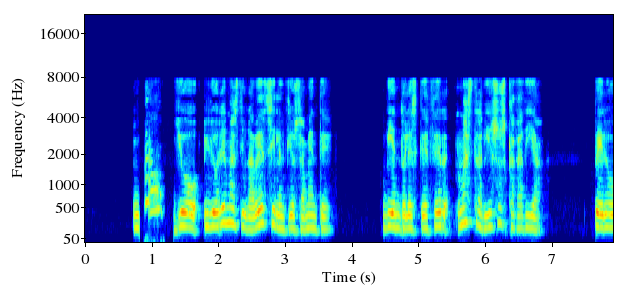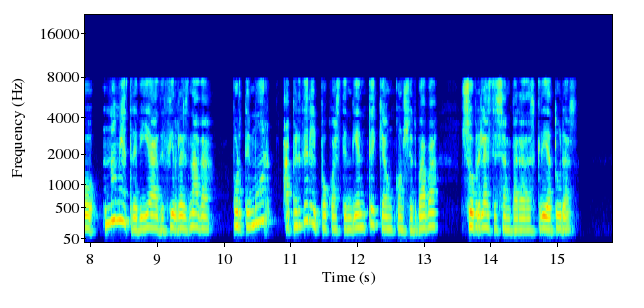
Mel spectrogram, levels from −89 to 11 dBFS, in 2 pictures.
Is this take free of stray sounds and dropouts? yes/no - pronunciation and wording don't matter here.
no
